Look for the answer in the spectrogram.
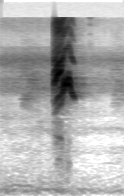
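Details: House sparrow call: a single loud, short chirp with harsh, high notes that rise and fall, standing alone against a quiet background.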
